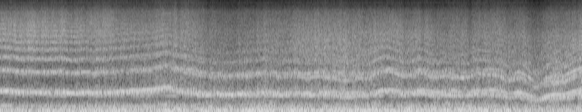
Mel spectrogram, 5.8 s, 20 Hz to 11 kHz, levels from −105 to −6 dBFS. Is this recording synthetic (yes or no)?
no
